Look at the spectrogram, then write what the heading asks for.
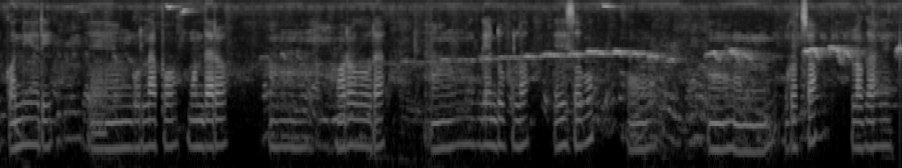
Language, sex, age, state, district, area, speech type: Odia, female, 30-45, Odisha, Jagatsinghpur, rural, spontaneous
